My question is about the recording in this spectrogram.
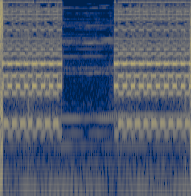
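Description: Red corded landline desk telephone ringing with an electronic, pulsing ring: two rings, the second starting about a second and a half in.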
